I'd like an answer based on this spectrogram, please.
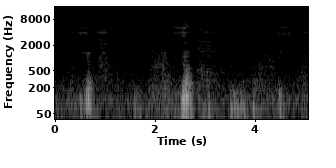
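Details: Sleeping pet beagle in Australia, snoring loudly: low snorting breaths, two stronger snores about two seconds apart with softer wheezy breaths between, in a quiet room.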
